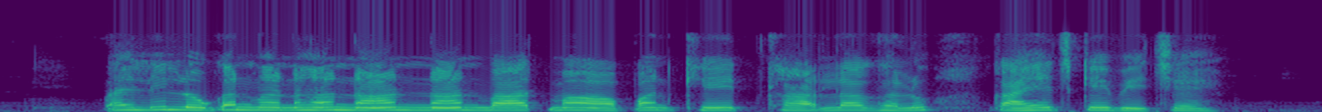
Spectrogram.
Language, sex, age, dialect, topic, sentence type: Chhattisgarhi, female, 41-45, Western/Budati/Khatahi, banking, statement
